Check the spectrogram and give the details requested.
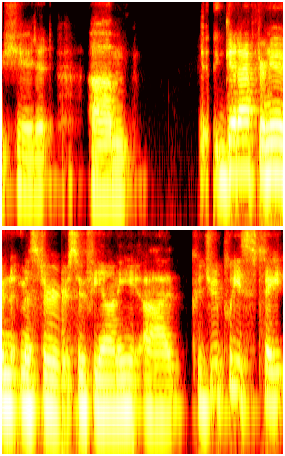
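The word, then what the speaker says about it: Soufiani: the record for us my name is sufyani first name is spelled s i n a last name is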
